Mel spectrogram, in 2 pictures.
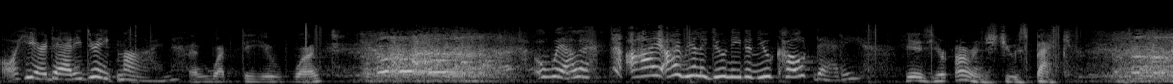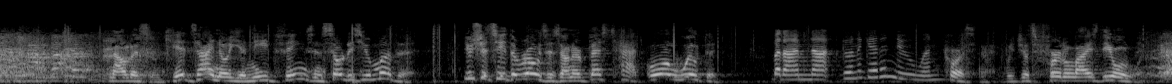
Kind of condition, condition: setting, live audience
